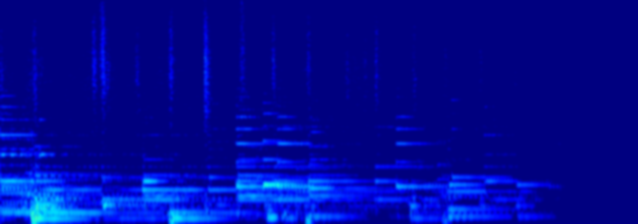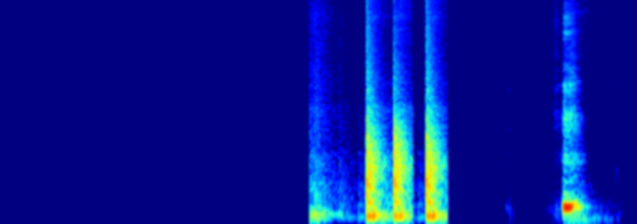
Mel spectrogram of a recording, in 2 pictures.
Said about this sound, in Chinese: 谁啊？怎么这个时候来敲门？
